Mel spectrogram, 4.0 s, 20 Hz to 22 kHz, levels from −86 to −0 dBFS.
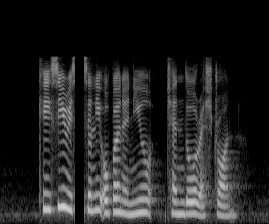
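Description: At 1.12 s the speech stops dead for about 143 ms, until 1.27 s, a playback stall, likely the player running short of buffered data. On a waveform it is a flat gap; on a spectrogram, a clean vertical band of nothing across all frequencies.

From 1.27 s to 2.69 s comes time-compressed catch-up: the player trims its backlog by splicing out short pieces, so speech runs about 1.1 times faster at unchanged pitch. Harmonics stay level on a spectrogram while syllables pack tighter, with small seams.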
